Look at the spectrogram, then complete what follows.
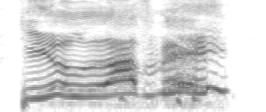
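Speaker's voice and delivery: put-on sloppy drunken scream, very high pitched and dragged slowly. Acting out being drunk at his own wedding: pretend drunk screaming. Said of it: "just be drunk and just be, like, screaming at your wife going".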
